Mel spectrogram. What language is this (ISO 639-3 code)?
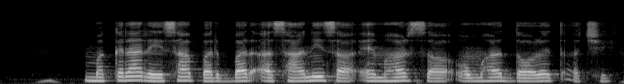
mai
